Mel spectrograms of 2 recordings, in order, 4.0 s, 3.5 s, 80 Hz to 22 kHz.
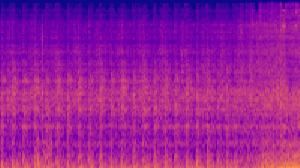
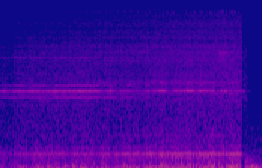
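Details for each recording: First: Volvo 740 with a warm-start problem for about a year, cranking long when warm (15 minutes to two hours after running), fine hot or cold; starter churns about four seconds before catching and revving; fault is the injectors. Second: Volvo 740 with a hot-start fault, main fuel pump under the car run via a jumper wire: thin steady hum at constant pitch, then clean cutoff. Pump works normally; injectors were later found to be the fault.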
